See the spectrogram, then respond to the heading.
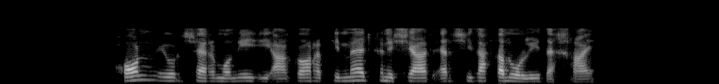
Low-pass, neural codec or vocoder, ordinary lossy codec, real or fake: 5.4 kHz; codec, 16 kHz, 2 kbps, FunCodec, trained on Chinese and English, 25 frames a second; MP3, 48 kbps; fake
